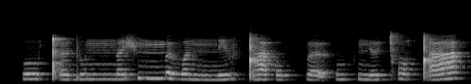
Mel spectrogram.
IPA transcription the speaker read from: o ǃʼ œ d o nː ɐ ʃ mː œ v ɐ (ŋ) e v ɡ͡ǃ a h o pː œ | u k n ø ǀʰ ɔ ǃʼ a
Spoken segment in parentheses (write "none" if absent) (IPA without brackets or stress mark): nː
